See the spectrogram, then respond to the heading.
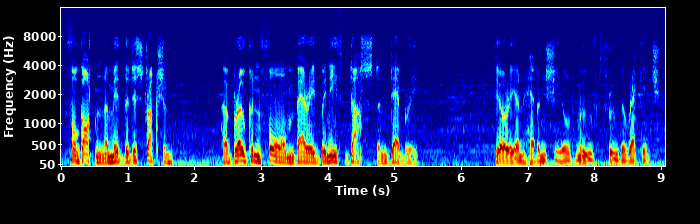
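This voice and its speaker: Deep-voiced man, solemn dramatic narration. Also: mellow. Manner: solemn, measured, theatrical. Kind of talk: dramatic scripted story narration. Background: music under the voice.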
